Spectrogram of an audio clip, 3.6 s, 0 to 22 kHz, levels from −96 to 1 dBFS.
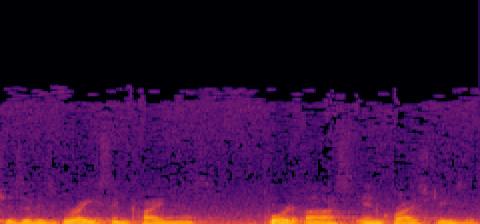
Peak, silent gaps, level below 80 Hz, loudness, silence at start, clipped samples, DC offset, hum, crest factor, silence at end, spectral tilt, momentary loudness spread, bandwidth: -6 dBFS; none; -42 dBFS; -21 LUFS; 0 s; under 0.1%; under 0.1%; none; 14 dB; 0 s; -10.5 dB/octave; 5 LU; 13 kHz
